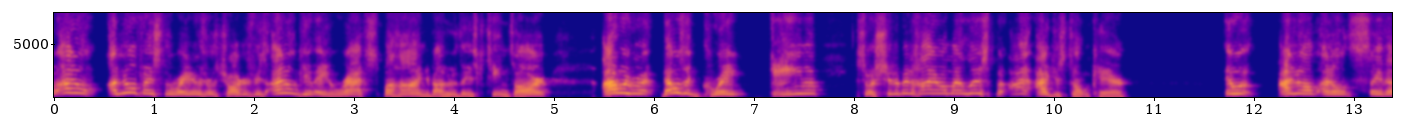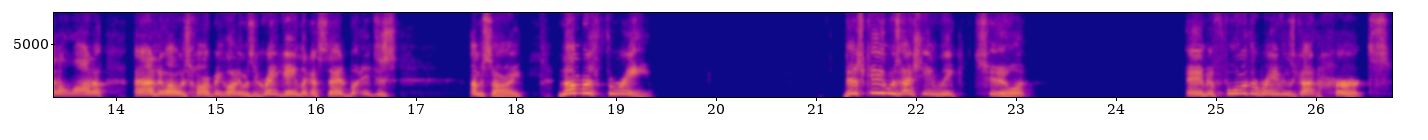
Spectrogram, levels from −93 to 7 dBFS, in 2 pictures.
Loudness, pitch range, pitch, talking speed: -23 LUFS, 245-345 Hz, 280 Hz, 210 wpm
